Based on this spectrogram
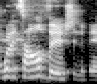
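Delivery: cheeky, sassy tone. Retelling what a restaurant manager said about the cornbread: imitating a sassy manager. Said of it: "the manager was very sassy".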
